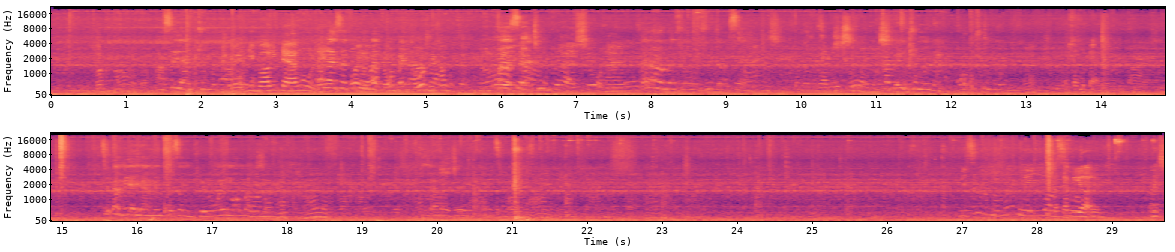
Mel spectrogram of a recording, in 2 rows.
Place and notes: Brussels, Place Jules Dillens, Primus Automatic Laundry Wash
World Listening Day 2011.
